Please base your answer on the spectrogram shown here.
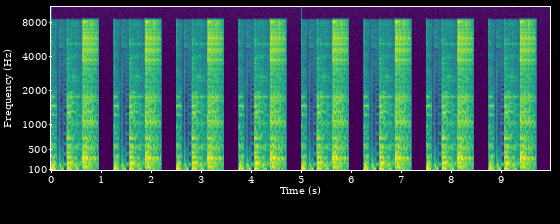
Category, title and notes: Instrument samples > Percussion
This 192bpm Drum Loop is good for composing Industrial/Electronic/Ambient songs or using as soundtrack to a sci-fi/suspense/horror indie game or short film.
Dark, Underground, Packs, Samples, Weird, Alien, Drum, Loopable, Soundtrack, Ambient, Loop, Industrial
